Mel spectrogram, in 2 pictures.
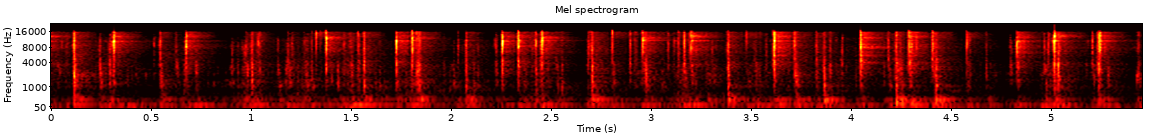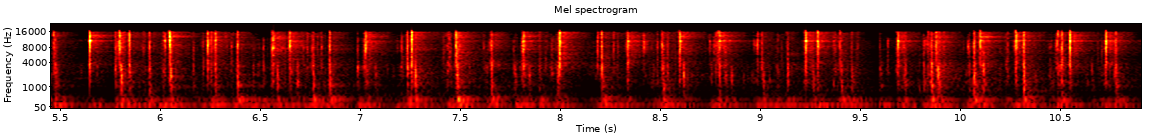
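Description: Long-nailed fingertips type steadily on the keycaps of a compact 60% black plastic mechanical keyboard with RGB backlight. The result is a rapid, continuous stream of short, dry tapping key presses, each with a bright click over a soft low thump and almost no ring.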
